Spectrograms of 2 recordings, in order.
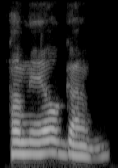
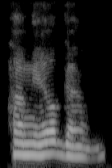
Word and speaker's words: hangilgang: The verb here at the end, hangelgang. Before I knew better, I pronounced it the way it looked. Hangelgang, hangelgang. And it's not, it's hangilgang.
